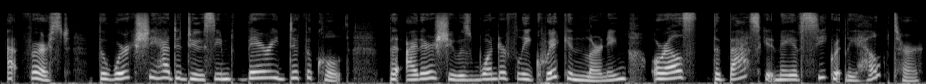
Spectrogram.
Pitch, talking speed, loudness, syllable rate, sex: 245 Hz, 180 wpm, -18 LUFS, 5.3 syllables/s, female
